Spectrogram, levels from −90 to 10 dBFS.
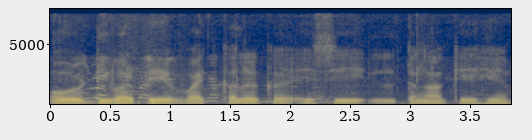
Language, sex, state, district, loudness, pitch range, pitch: Hindi, male, Arunachal Pradesh, Papum Pare, -18 LUFS, 115-125 Hz, 120 Hz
